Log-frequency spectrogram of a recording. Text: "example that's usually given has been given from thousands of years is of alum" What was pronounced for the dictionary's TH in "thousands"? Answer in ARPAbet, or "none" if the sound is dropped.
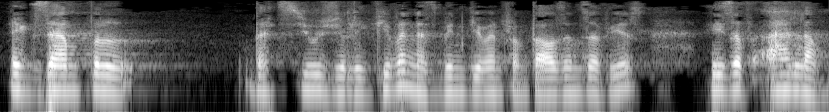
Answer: T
